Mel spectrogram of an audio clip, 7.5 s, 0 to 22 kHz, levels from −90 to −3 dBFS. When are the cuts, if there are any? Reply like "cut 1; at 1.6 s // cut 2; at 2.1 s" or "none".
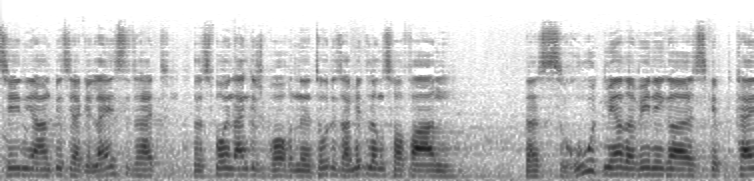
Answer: cut 1; at 5.1 s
